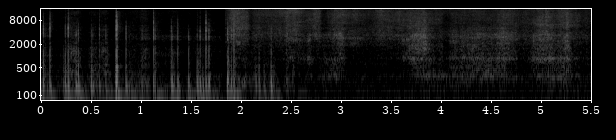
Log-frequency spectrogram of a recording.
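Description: Short fingernails scratch across a thin, solid, flat brown hardboard (fiberboard) panel resting on a wooden table. For about two seconds there is a quick burst of dry scraping strokes with a dull, low body, then it thins into softer, quieter rubbing that fades in and out.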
